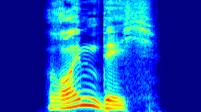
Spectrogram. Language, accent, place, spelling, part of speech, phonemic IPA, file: German, Germany, Berlin, räumdig, adjective, /ˈʁɔɪ̯mdɪç/, De-räumdig.ogg
- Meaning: lightly forested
